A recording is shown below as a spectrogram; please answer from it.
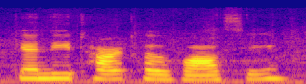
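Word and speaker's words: Genndy Tartakovsky: How do you pronounce that, Kayla? Gendi Tartovasi.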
